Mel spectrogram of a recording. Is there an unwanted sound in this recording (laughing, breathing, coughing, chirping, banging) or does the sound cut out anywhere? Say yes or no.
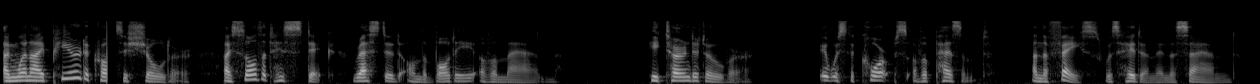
yes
